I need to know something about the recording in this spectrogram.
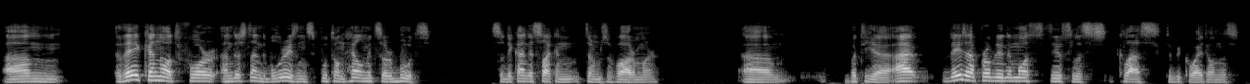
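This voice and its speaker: A man commentates casually over his own game playthrough. He explains as he goes, rambling and correcting himself, in a middle-pitched voice through a slightly dull microphone. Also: moderate pace, darkish tone. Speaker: streamer playing and commenting. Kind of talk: casual let's play commentary.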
